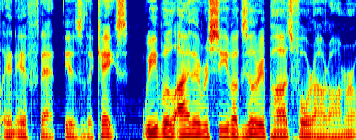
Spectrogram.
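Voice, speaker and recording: A man playing a calm, seasoned space-infantry platoon sergeant giving a steady, matter-of-fact briefing. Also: mid-range voice, dry recording, close to an everyday voice.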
